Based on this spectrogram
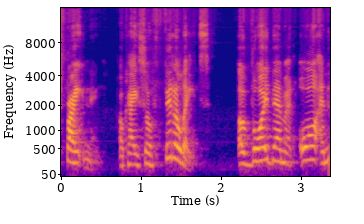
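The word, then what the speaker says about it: phthalates: haven't even heard of fidelates I'm going to spell that for you pee p h t h a l a t e s fidelates okay you want to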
